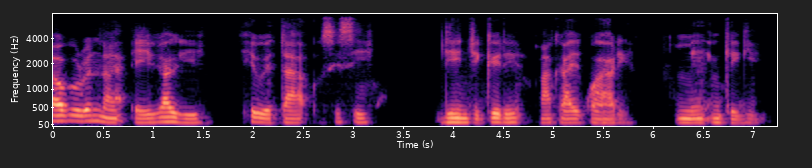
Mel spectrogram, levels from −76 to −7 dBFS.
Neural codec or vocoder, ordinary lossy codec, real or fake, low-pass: codec, 16 kHz, 0.8 kbps, ZipCodec; none; fake; 7.2 kHz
